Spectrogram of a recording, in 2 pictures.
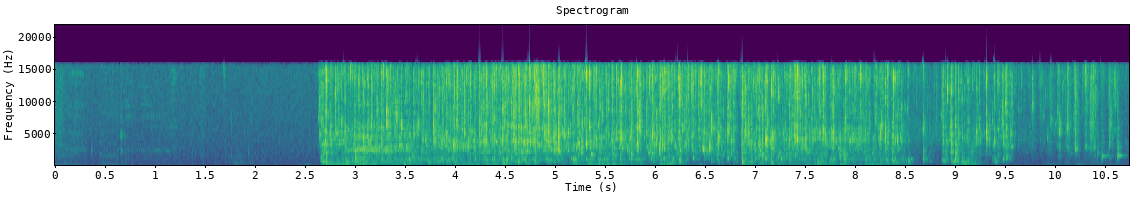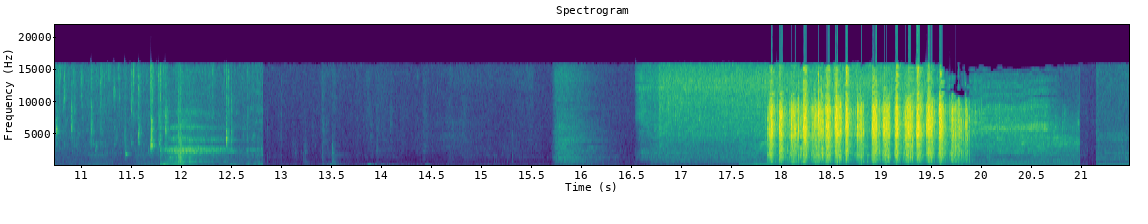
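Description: Water running in household plumbing: a rush that starts about three seconds in and runs for about ten seconds, then stops, followed near the end by a second, shorter and louder rush.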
